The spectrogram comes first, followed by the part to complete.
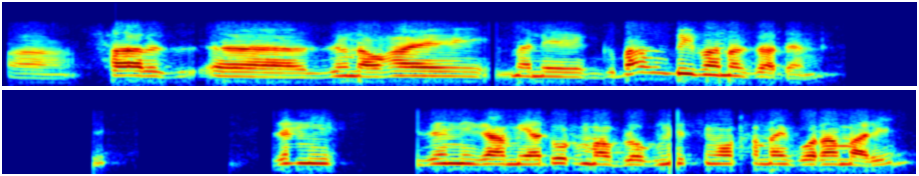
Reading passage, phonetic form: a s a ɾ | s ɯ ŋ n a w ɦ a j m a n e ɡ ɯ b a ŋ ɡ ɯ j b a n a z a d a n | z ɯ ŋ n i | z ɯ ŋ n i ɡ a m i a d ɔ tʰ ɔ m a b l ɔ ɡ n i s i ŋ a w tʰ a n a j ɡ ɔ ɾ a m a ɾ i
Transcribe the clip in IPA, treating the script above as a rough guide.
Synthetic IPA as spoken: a s a ɾ | z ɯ ŋ n a w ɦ a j m a n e ɡ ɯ b a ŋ b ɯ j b a n a z a d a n | z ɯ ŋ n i | z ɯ ŋ n i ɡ a m i a d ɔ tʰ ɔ m a b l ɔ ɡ n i s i ŋ a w tʰ a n a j ɡ ɔ ɾ a m a ɾ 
